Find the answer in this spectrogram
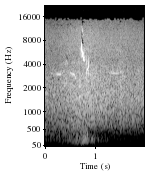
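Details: A White Wagtail (Motacilla alba alba) at Blönduós, Iceland, in June 2019 gives one brief, high, sharp call note that drops slightly in pitch, over steady rustling background noise.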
